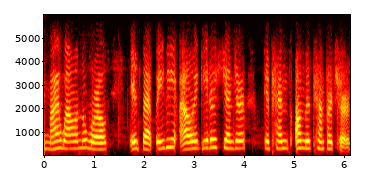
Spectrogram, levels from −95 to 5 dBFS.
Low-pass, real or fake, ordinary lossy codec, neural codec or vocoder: 5.4 kHz; fake; Opus, 24 kbps; codec, 16 kHz in and 24 kHz out, 1.1 kbps, FireRedTTS-2 codec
